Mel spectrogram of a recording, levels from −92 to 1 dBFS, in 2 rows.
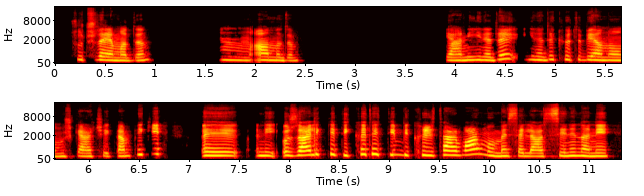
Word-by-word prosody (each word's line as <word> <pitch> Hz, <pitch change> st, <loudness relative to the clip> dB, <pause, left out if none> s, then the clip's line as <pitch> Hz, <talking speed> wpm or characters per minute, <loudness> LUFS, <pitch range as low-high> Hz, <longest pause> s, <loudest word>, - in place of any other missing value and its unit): Suçlayamadın. 220 Hz, -3 st, -2 dB, 0.7 s
Hımm, 225 Hz, -3 st, -8 dB
anladım. 215 Hz, -4 st, -2 dB, 1.5 s
Yani 215 Hz, +1 st, -2 dB
yine 230 Hz, -3 st, -4 dB
de, 315 Hz, +3 st, -1 dB
yine 245 Hz, -3 st, -7 dB
de 275 Hz, -, -8 dB
kötü 260 Hz, -2 st, -11 dB
bir 245 Hz, -, -1 dB
anı 220 Hz, -2 st, -1 dB
olmuş 210 Hz, 0 st, -6 dB
gerçekten. 220 Hz, +1 st, -2 dB
Peki, 345 Hz, +6 st, 0 dB, 0.4 s
eee, 265 Hz, -1 st, +2 dB, 0.2 s
hani, 260 Hz, -3 st, -2 dB
özellikle 310 Hz, +5 st, +5 dB
dikkat 355 Hz, +7 st, -1 dB
ettiğin 325 Hz, -3 st, -1 dB
bir 295 Hz, -, -2 dB
kriter 295 Hz, +1 st, +4 dB
var 340 Hz, +3 st, +7 dB
mı 275 Hz, -7 st, -3 dB
mesela 225 Hz, -1 st, -1 dB
senin, 245 Hz, +3 st, -1 dB
hani, 225 Hz, -2 st, +3 dB
245 Hz, 140 wpm, -24 LUFS, 220-285 Hz, 1.5 s, var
